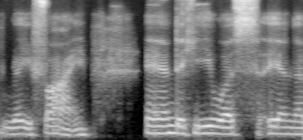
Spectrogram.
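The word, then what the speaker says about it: Ralph Fiennes: that's his name but his name is pronounced as Ray fine and he was in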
